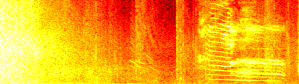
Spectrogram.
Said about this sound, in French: Rampant dans la boue, on entend des bombes exploser partout.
